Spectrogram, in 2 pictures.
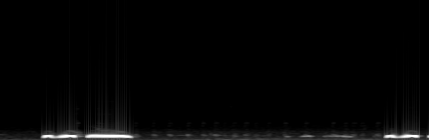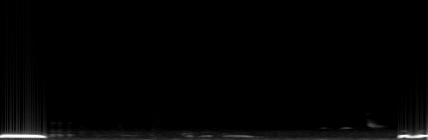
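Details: Spotted dove kept as a decoy, cooing in thúc gù style to draw wild doves: mellow phrases of a short doubled note followed by a longer coo, repeated roughly every four to five seconds, with faint soft notes between and little background noise.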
